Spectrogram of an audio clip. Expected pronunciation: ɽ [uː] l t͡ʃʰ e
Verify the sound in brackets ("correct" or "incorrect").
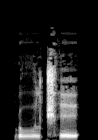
correct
